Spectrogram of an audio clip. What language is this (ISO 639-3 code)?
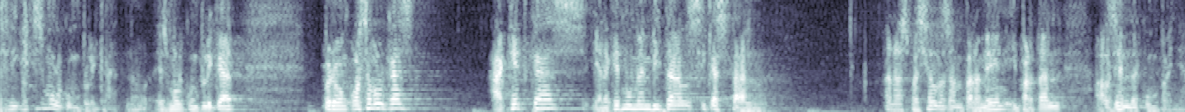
cat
